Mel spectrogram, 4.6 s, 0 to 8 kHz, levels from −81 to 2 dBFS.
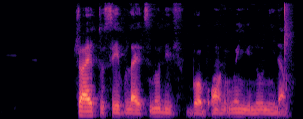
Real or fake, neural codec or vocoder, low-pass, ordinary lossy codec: real; none; 7.2 kHz; none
